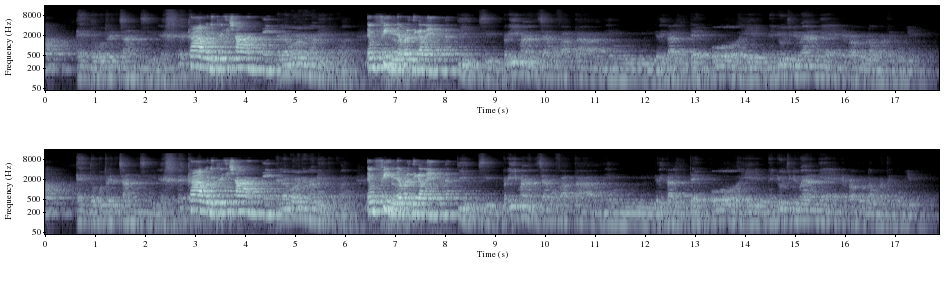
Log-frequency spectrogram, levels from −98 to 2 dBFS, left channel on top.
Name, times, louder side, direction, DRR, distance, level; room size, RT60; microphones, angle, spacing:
voice 1, 0.6-3.1 3.5-3.6 4.6-7.1 8.2-17.3, equal, 85° right, -3 dB, 1.4 m, -35 dB
voice 2, 2.9-4.6 6.4-8.1, right 1 dB, 5° right, 1 dB, 0.6 m, -22 dB
6.4 x 3.5 x 5.6 m, 2.3 s
head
